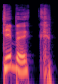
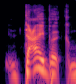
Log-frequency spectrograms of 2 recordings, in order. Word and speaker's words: Dybbuk: The dbec box or dybeck box. Two pronunciations.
